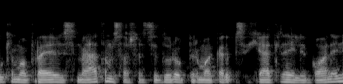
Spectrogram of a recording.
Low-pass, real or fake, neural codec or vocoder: 7.2 kHz; fake; codec, 16 kHz, 4.8 kbps, FACodec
